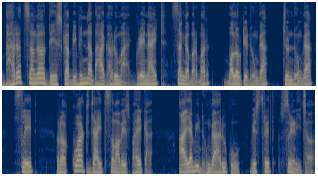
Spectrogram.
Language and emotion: Nepali, neutral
